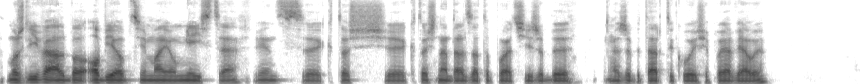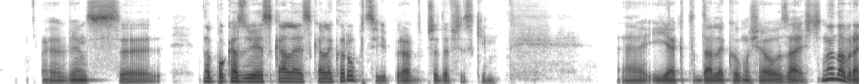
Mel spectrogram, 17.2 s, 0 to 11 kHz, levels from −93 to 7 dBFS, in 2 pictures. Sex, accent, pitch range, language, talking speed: male, native, 80-90 Hz, Polish, 125 wpm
